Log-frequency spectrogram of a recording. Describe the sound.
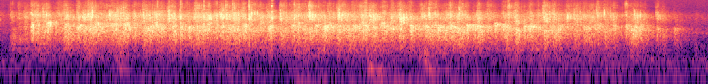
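An audience applauds to welcome a lecturer, a dense, steady patter of many hands clapping that holds for several seconds before tapering off at the end.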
